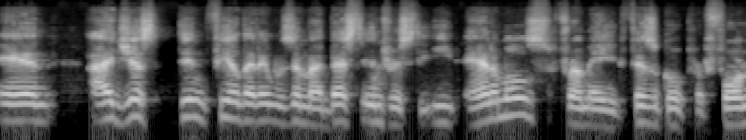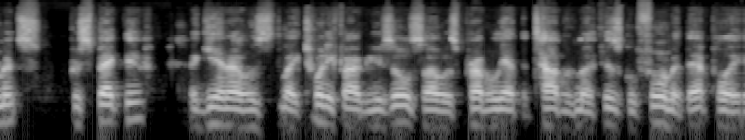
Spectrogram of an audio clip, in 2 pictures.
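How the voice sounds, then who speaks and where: An ordinary speaking voice from a man at medium pitch, with ordinary pitch variation and a fairly quick pace, in a dry, close sound with no echo. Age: 60s. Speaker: personal trainer. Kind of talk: podcast interview.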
